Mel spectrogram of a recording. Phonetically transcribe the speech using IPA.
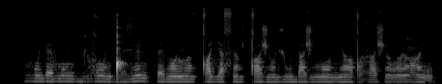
ɦ õ j ɛ v ɔ̃ ŋ ɪ b i v lˠ õ ɡ͡ǃ ɛ ɣ ɛ̃ ŋ θ ɛ ð ɔ̃ ɭ ũ z tˤ a ʎ a s ɛ̃ ʒ tˤ ɪ ʒ ɔ̃ ʒ u j a ʒ ŋ ɔ̃ n ẽ j dˤ ɪ ɣ a ʃ ɛ̃ lˠ ɛ̃ ʕ ẽ

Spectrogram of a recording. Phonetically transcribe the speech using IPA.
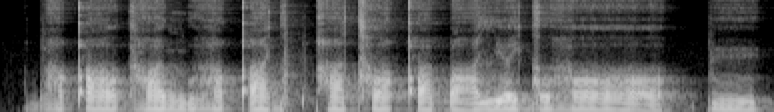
bʱ ɑ qʼ ɔː ɡʱ ɑ o̯ ŋ u ɦ ɔ qʼ æ ɡ o p qʰ æ tʰ ɔ qʼ o ɓ ɑ lʲ ɔ e̯ ɡ o ɦ ɔː | p ʉ

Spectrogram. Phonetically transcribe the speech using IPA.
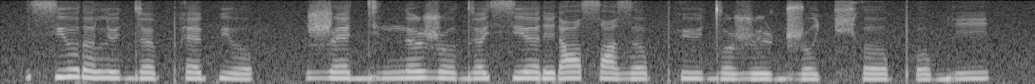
sʲ o ɾ ɤ l y d œ pʰ ɛ pʲ o | ʐ ɛ dʲ ɛ n œ ʐ o d œ sʲ ɜ ɾ i ɾ ɜ sˤ ɜ z ɤ pʰ y d o ʐ y ɖ͡ʐ o t͡ɕʰ ɤ pʼ o b i

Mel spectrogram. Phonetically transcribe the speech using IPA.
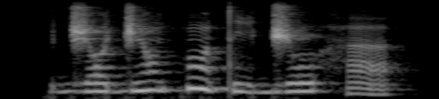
d͡ʒ ɔ˧ d͡ʒ ɔ̃˦ k ɔ̃˦˨ t i˨ d͡ʒ o˧ h a˨

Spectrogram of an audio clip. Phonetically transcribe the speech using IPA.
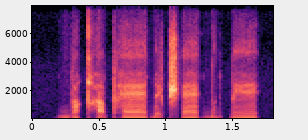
ɡ͡b u qʰ ə̰ pʰ ɛː ɗ ə̰ t͡ʃʼ ɛː ɡ͡b ʌ k͡p ɪ

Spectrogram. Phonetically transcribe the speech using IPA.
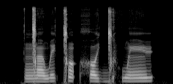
ŋ͡ǀ ã w e ǀ ɔ̃ ʔ x ɔ i̯ ɡ͡ǀ ʏ f w ẽ y̯

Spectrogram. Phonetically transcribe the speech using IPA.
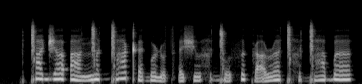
ǀ a˥ d͡ʒ ɐː˥ ʔ aː˩ ŋ͡ǀ ə˥ ɡ͡ǀ aː˥ kʼ ɛ˩ ɠ o˩ ɳ o̰˩ t͡sʼ ɛ˩ ʃ ɯː˩ h ə̰˥ ɡ͡ǀ o̰˥ θ ə˥ k a̰˩ ɹ ɜ˥ ǀʰ ə˩ ɡ͡ǀ aː˥ ɓ ɜ˥

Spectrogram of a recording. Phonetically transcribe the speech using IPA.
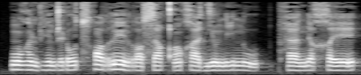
ũ ʁ ẽ ɖʱ ẽ d e ɽ o t͡sʰ ɒ r ẽ r ɒ s æ qʼ ũ χ æ dʲ ũ n i n u | pʰ æ n e χ e

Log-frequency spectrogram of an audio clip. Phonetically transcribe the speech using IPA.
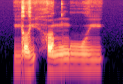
j ɐ˨˥ j h ɐ˨˧ n ŋ uː˧ j

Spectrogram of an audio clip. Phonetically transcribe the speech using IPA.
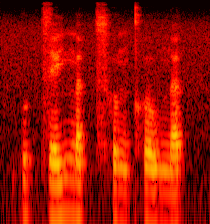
kʷ ɪ˧ k̚ t͡s e˨˥ j ŋ ɐ˧ t̚ t͡sʰ ʊ˨˩ ŋ kʰ o˨ w n̪ ɐ˨˥ t̚

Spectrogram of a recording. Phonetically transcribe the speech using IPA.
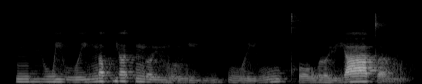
ŋ iː˧ w j uː˨˧ j ŋ ɐ˥ p̚ j ɐ˥ t̚ ŋ ɵ˧ ɥ m ʊ˨˧ ŋ j iː˨˥ p uː˨ j uː˥ kʰ o˨˧ w ɵ˨ ɥ j aː˥ t̪ ɐ˨˩ m

